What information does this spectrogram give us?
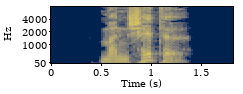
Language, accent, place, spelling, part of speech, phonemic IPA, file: German, Germany, Berlin, Manschette, noun, /manˈʃɛtə/, De-Manschette.ogg
- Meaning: 1. cuff 2. sleeve (mechanical covering or lining)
